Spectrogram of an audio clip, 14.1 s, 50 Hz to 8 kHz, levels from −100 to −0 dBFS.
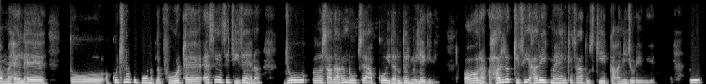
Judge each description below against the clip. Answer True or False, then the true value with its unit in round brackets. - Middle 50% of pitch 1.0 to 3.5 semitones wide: False (3.9 semitones)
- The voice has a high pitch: False (180 Hz)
